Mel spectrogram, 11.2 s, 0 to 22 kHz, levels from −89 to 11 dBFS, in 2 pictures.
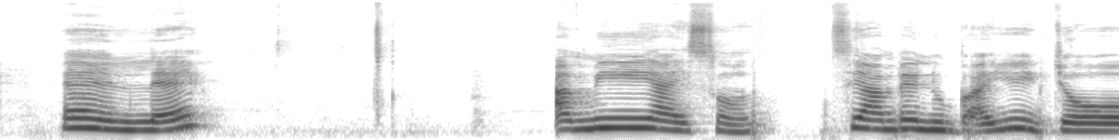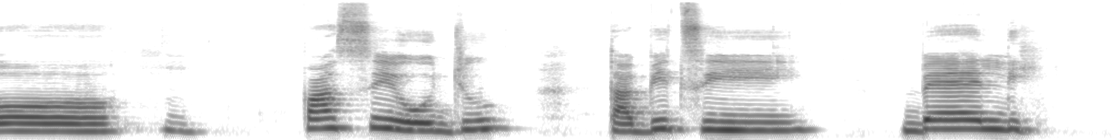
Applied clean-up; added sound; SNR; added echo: neural mask model DeepFilterNet 3.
